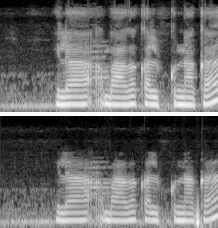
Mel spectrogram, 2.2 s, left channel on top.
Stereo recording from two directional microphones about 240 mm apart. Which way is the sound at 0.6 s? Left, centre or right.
Left.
